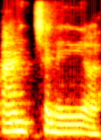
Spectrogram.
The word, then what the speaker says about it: Anjaneya: Pillai has the last call for the installation of Golden Ganesha and Ganesha Anjaneya, or Anjaneya, as Dr. Pillai pronounces it.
